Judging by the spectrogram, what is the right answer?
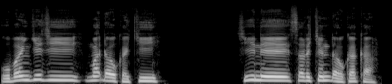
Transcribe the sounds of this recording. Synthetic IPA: ʔʊ˨bɐ˦ŋɡʲɪ˦d͡ʒiː˨mɐ˦ɗa˨wkɐ˨kʲiː˦ | ʃiː˦neː˨sɐ˦ɽkʲɪ˦nɗa˨wkɐ˦kaː˨

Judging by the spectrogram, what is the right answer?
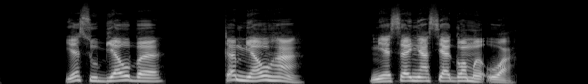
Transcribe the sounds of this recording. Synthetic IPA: je˦su˨bi˨˦a˨wo˦bɛ˦ | kɛ˦mĩ˨a˨wo˦ɦã˦˨ | mĩ˨ɛ˨sɛ̃˦ɲã˦si˦a˨ɡɔ̃˦mɛ̃˨ʔo˨a̰˨

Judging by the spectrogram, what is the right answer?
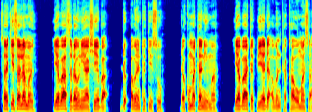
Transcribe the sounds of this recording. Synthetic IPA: sɐ˦kʲiː˦sɐ˦lɐ˦mɐ˨ŋ | jaː˦baː˦˨su˨ɽa˦wniː˨jaː˦ʃeː˦ba˨ | dʊ˦k̚ʔa˨bɪ˦nda˨tɐ˦kʲeː˨soː˦˨ | da˨kʷʊ˦ma˦tɐ˦neː˨maː˦ | jaː˦baː˦ta˨ɸɪ˨˦jɐ˦da˨ʔa˨bɪ˦nda˨ta˦kaː˦woː˦mɐ˦sa̰˨ʔ

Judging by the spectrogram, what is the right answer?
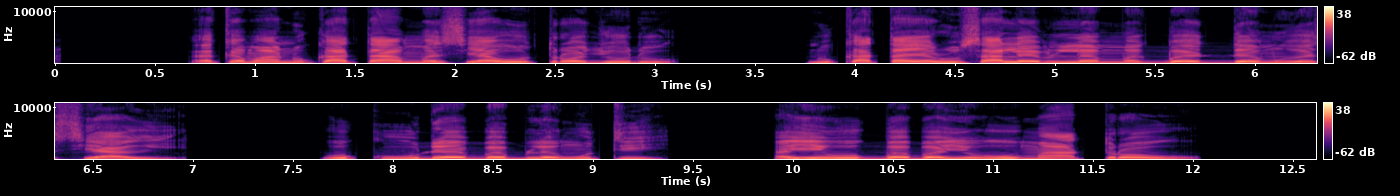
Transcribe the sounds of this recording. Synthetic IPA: ɛ̰˦kɛ˦mã˦nũ˦ka˦t̪ã˦˨mɛ̃˨si˨a˨wo˦t̪ɾɔ˦d͡ʒo˦ɖo̰˨ | nũ˦ka˦t̪ã˦je˨ɾu˦sa˦lɛ˨mlɛ˨mɛ̃˨ɡ͡bɛ˦d̪ɛ˦mɣɛ˨si˦a˨ɣḭ˨ | wo˦ku˦ɖɛ˦bɛ˨blɛ˨ŋũ˦t̪i˦ | e˦jɛ˦wo˦ɡ͡bɛ˦bɛ˦je˨wo˦mã˦˨t̪ɾɔ˦wo̰˨

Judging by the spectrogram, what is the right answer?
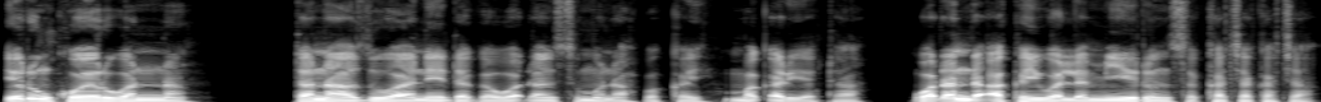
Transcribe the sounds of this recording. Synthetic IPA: ʔɪ˦ɾɪ˨ŋkʷoː˦jɐ˦rwɐ˦nːɐ˨n | tɐ˦naː˨zʊ˦waː˨neː˦dɐ˨ɡa˨wɐ˦ɗɐ˦nsu˦mʊ˨naː˨ɸɪ˨ka˦jmɐ˦kʼɐ˨ɽjɐ˨taː˦ | wʔɐ˦ɗɐ˨nda̰˨ʔa˦ka˨ji˦wa˨lɐ˨miː˦ɾɪ˨nsu˨kɐ˦t͡ʃa˦kɐ˦t͡ʃa˦ʔ

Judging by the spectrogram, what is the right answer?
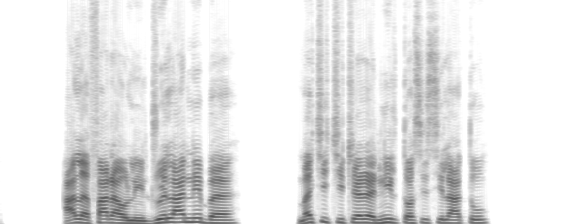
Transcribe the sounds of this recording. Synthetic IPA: a̰˨lɛ˨fa˦ɾa˨o˨lĩ˨ɖu˦e˦la˦nɛ̃˦bɛ˦ | mɛ̃˦t͡ɕi˦t͡ɕi˦t̪ɾɛ˦ɖɛ˦˨nĩ˦lt̪ɔ˦si˦si˦la˦t̪o˦

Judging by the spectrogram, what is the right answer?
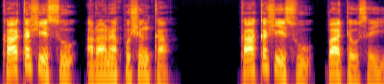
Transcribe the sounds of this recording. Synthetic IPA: ka˦kɐ˦ʃe˨su˦ʔa˨ɽaː˦nɐ˦ɸʊ˦ʃɪ˦ŋka̰˨ʔ | ka˦kɐ˦ʃeː˨su˦baː˦ta˨wsɐ˦jiː˦

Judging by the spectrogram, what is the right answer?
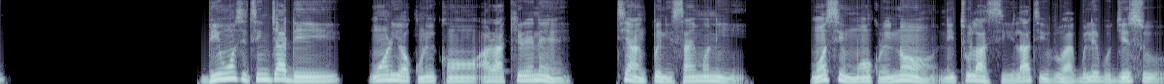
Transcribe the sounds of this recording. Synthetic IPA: bi˨˦w̃ɔ̃˦s̬i˦˨ti˨˦n̩˦d͡ʒa˦˨de˧ | w̃ɔ̃˦ɾi˦ɔ˧kũ˨ɾ̃ĩ˧˦kã˧a̰˧ɾa˧kʰi˦ɾe˦nɛ̃˦˨ | ti˦a˦˨n̩˦k͡pe˦˨nĩ˨˦sa˦i˦mɔ̃˦nĩ˨ | w̃ɔ̃˦si˦˨mɔ̃˨˦ɔ˧kũ˨ɾ̃ĩ˨˧˦nãː˦˨nĩ˨˦tu˦la˦˨si˨la˦ti˧ɾu˧a˨ɡ͡be˨˦le˦˨bo˨d͡ʒe˦su˦˨

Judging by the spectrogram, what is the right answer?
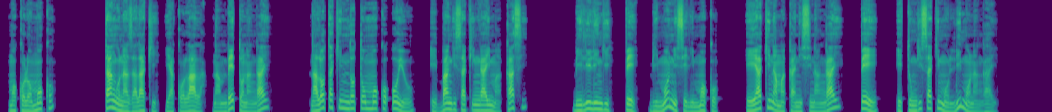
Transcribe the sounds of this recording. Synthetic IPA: mo˨kɔ˨lɔ˨mɔ˦kɔ˦ | ta˦ŋɡo˨na˨za˨la˦ki˦ja˨ko˨la˦la˨na˨mbe˦to˨na˨ŋɡa˦i˦ | na˨lo˦ta˦ki˦ndo˦to˦mɔ˦kɔ˦ʔo˦jo˦ | e˨ba˦ŋɡi˦sa˦ki˦ŋɡa˦i˦ma̰˨ka˦si˦ | bi˨li˦li˦ŋɡi˦ | pe˦ | bi˨mo˦ni˨se˨li˨mɔ˦kɔ˦ | e˨ja˦ki˦na˨ma˨ka˨ni˨si˨na˨ŋɡa˦i˦ | pe˦ | e˨tu˨ŋɡi˦sa˦ki˦mo˨li˦mo˨na˨ŋɡa˦i˦

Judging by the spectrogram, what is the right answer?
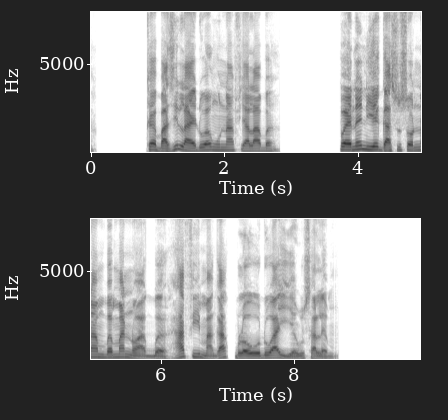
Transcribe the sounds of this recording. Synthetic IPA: kɛ˦ba˨zi˦la˨ɛ˨ɖo˦ɛ˦ŋũ˦nã˦fi˦a˨la˦bɛ˦ | ɸɛ˦ɛ˨nɛ̃˦nĩ˦ɛ˦ɡa˨su˦sɔ˦nã˦mbɛ˦mã˦nɔ̃˨a˨ɡ͡bɛ˨ɦa˦fi˦mã˨ɡa˦k͡plɔ˦wo˦ɖo˦a˦ji˨je˨ɾu˦sa˦lḛ˨m

